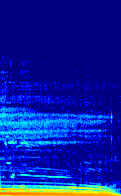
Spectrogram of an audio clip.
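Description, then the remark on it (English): Two human voices on Native Roots Radio imitate a wolf howl: one long, steady, tonal wail that slowly slides downward in pitch, then cuts off abruptly after about two seconds, loud. “I only heard two voices there. But hey, we are here with two howls.”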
